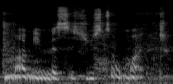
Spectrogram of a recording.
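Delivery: tender, high cooing to a lost pet; sweet nothings. Real, not acted. Talking to dead cat's urn.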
